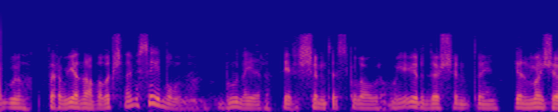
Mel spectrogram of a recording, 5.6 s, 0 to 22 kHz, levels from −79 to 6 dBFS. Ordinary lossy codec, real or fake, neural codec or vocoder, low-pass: Opus, 32 kbps; fake; codec, 16 kHz, 1 kbps, FreqCodec, larger model; 7.2 kHz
